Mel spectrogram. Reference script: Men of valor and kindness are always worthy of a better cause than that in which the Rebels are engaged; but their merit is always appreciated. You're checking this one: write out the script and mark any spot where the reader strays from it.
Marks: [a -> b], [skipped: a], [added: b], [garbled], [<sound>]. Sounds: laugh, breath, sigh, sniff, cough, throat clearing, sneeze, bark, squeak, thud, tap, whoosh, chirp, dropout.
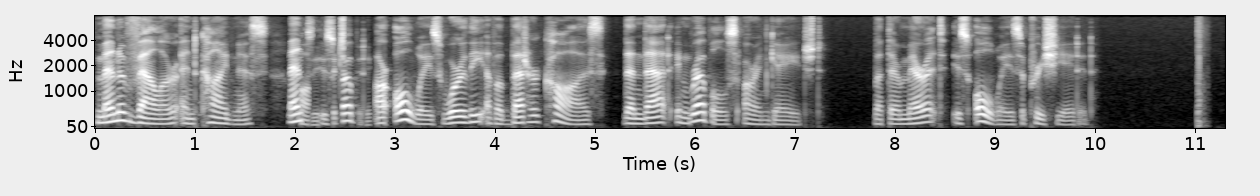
Men of valor and kindness [garbled] are always worthy of a better cause than that in [skipped: which the] Rebels are engaged; but their merit is always appreciated. [thud]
